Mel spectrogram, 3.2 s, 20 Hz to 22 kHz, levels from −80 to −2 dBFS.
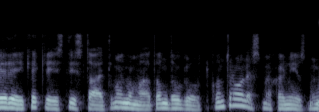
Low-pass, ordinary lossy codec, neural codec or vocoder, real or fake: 7.2 kHz; AAC, 48 kbps; codec, 16 kHz, 4 kbps, FreqCodec, smaller model; fake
